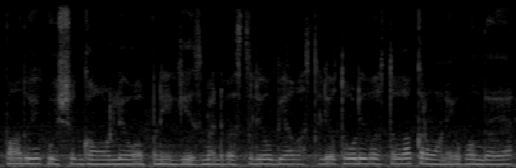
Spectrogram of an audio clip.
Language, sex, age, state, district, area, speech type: Dogri, female, 18-30, Jammu and Kashmir, Samba, rural, spontaneous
